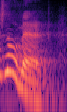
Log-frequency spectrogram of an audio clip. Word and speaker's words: snowman: This is the snowman. The snowman. I'm going to write it here. The snowman. Okay, watch out this pronunciation. You say snowman, snowman, like man.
